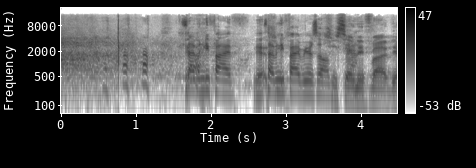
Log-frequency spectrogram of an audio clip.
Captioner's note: laughter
